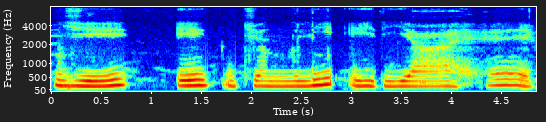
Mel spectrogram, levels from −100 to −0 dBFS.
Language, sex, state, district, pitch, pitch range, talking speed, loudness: Hindi, female, Chhattisgarh, Raipur, 195 Hz, 180-215 Hz, 60 wpm, -16 LUFS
